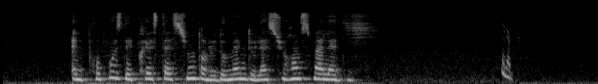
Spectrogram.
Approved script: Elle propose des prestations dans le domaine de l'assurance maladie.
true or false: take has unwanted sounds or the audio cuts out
true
